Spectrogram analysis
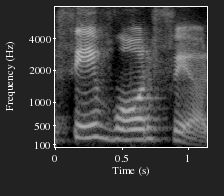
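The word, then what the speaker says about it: savoir-faire: okay save or fear save warfare okay that's the pronunciation again it's a french word okay so what is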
